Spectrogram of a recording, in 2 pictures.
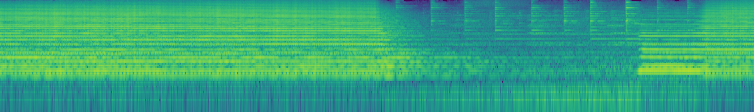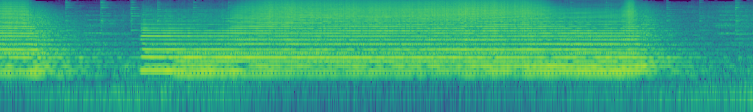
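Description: A train horn blows loud, long blasts.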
